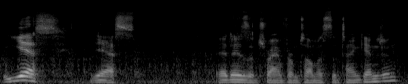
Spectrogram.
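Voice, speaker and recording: A man's voice: on the low side, big pitch swings, measured pace, a little hiss or hum. A young American man streaming a game, bantering casually with chat, laughing often and swearing. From United States. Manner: laid-back banter, laughs often, swears, mimics accents.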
